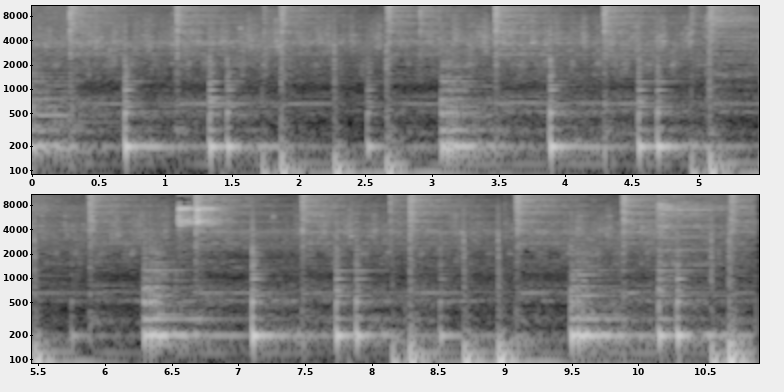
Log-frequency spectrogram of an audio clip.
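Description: Jazz intro groove on drum kit and hand percussion: snare, cymbal and bass-drum strokes in a steady repeating pattern over low bass notes.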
